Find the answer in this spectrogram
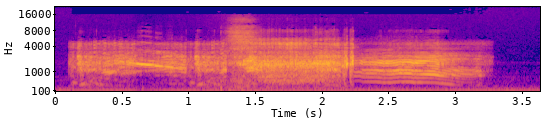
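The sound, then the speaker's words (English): A sputtering car engine in the phone car racing game Vroom strains and wheezes for a few seconds, the car having a bad engine; its wavering pitch turns noisier and harsher midway before sliding downward and fading out. No one speaks over it. “That car didn't sound too good. No, you gotta take that car into the shop. Yeah, he had a bad engine.”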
